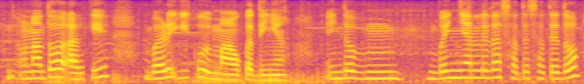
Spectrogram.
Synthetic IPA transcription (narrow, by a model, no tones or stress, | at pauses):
ɔnad̪ɔaɾkibəɽiʔ̚ɡikuc̚mawkad̪iɲaiɲd̪ɔ | bəɲɲaɾlɛd̪asat̪ɛsat̪ɛd̪ɔ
